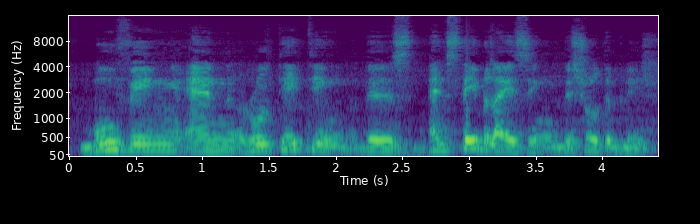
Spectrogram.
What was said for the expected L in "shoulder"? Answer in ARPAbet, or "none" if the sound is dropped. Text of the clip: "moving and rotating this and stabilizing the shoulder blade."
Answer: none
